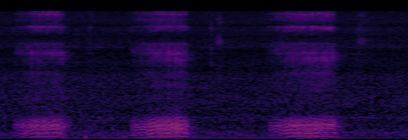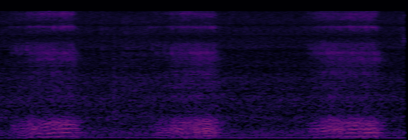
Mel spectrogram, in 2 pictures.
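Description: A French Bulldog snores in low, rumbling bursts, roughly one every two seconds.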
